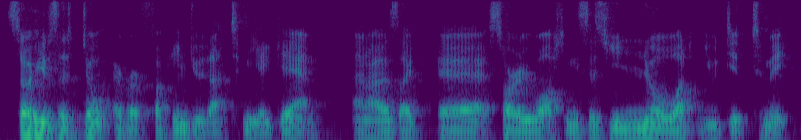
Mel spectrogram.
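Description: A man's voice: deep voice, a little fast. A Dublin Irish man in his forties, a guest telling his life story on a video call from his living room with intense energy. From Ireland. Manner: intense, animated storyteller with hand gestures. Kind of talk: casual chat, personal story.

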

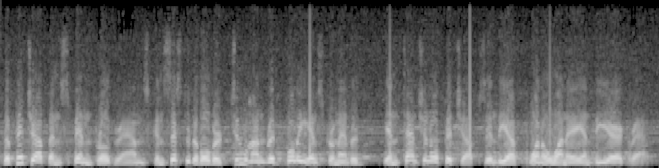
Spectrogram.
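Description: A man's voice: mid-range voice, big pitch swings, normal speed, few pauses, phone-quality sound, soft background music. American man narrating an old band-limited training film. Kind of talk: scripted instructional narration, mid-century military film.

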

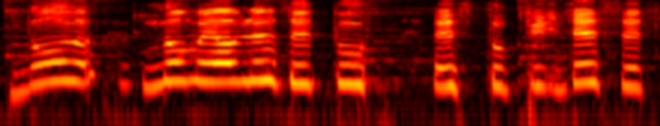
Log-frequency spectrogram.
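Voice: very high-pitched, steady tone, slow, soft background music. A performer voicing a bossy, snippy little girl in a children's game roleplay, dismissive and demanding.

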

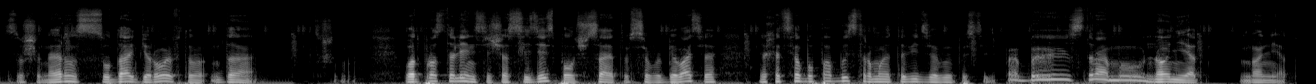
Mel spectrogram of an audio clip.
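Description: A man's voice: mid-range voice, animated, moderate pace, vocal fry, warm tone. Young man chatting over a mobile game. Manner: chatty, thinks aloud, talks to viewers. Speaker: gaming streamer. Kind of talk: casual game commentary. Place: small room indoors. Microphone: headset, webcam framing. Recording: dry close sound, faint music behind.

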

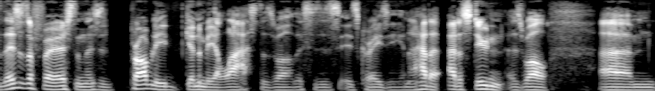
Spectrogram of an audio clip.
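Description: A man's voice: low-pitched, no echo, clean studio sound. A man in his thirties from South Wales with a Welsh accent, a physical therapist chatting casually with fillers in an interview aboard a submarine. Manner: relaxed, chatty with frequent fillers and laughs. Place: submarine galley.

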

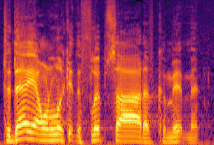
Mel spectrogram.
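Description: A man's voice: mid-range voice, lively intonation, gravelly, fairly bright tone. Middle-aged male pastor in a reverberant church. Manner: halting, conversational delivery. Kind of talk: sermon. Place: large church sanctuary, at the pulpit. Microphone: pulpit gooseneck microphone.

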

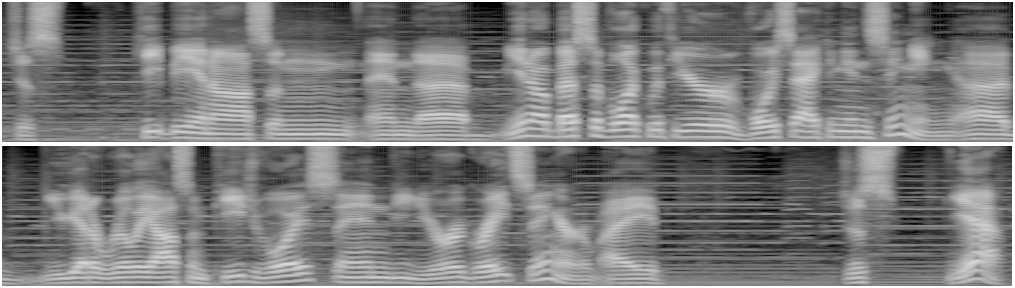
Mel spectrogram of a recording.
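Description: Low-voiced young man, earnest, music behind. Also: a bit bright. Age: young adult. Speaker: voice actor and video creator. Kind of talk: casual thank-you address to camera, loosely scripted. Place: small foam-treated recording booth. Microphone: large studio microphone close by.

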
